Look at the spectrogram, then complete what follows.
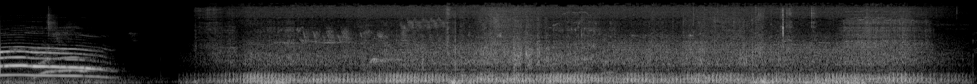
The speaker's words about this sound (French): non, le dernier extrait, Seb, ça, c'était un chat sauvage qui a plus un genre de ronronnement euh, à basse fréquence, comme on pourrait décrire.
